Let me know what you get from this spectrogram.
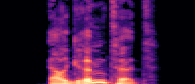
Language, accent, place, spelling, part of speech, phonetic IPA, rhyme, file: German, Germany, Berlin, ergrimmtet, verb, [ɛɐ̯ˈɡʁɪmtət], -ɪmtət, De-ergrimmtet.ogg
- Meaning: inflection of ergrimmen: 1. second-person plural preterite 2. second-person plural subjunctive II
